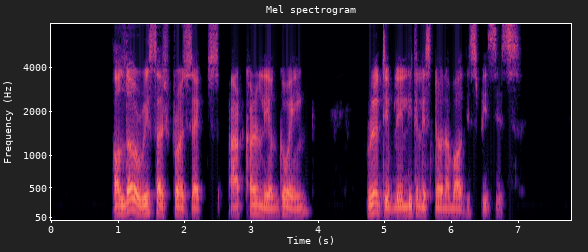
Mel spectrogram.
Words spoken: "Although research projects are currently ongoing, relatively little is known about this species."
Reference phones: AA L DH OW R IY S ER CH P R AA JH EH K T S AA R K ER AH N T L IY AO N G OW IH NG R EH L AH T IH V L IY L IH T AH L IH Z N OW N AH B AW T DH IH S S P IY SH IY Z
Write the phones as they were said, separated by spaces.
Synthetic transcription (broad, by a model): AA L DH OW R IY S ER CH P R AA JH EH K T S AA R K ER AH N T L IY AO N G OW IH NG R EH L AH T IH B L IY L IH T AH L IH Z N OW N AH B AW T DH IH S S P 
